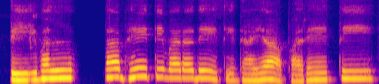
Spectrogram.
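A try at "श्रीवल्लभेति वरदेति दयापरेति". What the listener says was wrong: Slow. You are running in super fast express. train. Śrī-Vallabheti Vara-deti Dayā-pareti bhakta-priyeti bhava-lun hana-kovideti. Srī-Vallabheti Vara-deti Dayā-pareti bhakta-priyeti bhava-lun hana-kovideti.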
